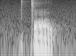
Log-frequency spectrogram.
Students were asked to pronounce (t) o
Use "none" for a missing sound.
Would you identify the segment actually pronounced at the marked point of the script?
tˤ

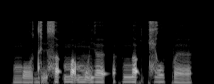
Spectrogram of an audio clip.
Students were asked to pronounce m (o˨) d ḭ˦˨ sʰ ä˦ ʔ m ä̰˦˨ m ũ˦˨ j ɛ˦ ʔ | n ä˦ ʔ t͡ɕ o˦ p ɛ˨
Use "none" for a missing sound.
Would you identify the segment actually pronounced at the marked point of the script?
o˨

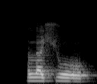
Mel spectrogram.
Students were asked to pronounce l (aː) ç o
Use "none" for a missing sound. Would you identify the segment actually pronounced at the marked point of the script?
a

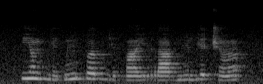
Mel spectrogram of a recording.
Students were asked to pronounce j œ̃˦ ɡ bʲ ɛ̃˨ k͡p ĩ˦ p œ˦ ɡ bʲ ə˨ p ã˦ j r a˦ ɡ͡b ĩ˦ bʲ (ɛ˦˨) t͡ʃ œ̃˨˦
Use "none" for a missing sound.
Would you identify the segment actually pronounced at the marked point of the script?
ɛ˦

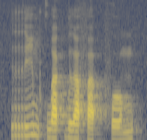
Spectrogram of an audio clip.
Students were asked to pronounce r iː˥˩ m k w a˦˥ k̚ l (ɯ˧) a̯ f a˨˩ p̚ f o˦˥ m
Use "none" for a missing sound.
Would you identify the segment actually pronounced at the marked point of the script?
ɯ˧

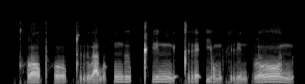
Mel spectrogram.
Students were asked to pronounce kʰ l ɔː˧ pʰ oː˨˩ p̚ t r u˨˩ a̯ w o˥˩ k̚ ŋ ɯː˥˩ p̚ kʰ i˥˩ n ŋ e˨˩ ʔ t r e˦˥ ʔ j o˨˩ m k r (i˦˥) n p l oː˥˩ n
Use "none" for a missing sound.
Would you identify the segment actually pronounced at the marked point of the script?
i˨˩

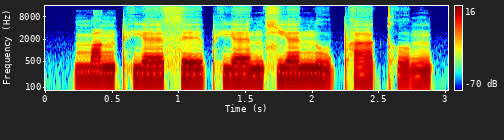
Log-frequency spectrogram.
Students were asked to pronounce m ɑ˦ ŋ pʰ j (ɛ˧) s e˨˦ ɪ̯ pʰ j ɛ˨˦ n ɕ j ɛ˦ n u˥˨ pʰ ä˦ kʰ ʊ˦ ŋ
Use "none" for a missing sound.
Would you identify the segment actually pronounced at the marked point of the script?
ɛ˨˦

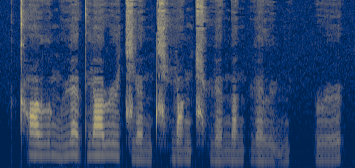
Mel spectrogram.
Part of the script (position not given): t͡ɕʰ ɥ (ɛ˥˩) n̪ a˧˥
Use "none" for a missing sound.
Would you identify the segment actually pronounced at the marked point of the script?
ɛ˧˥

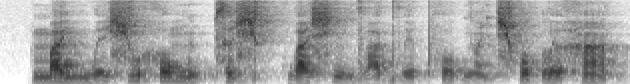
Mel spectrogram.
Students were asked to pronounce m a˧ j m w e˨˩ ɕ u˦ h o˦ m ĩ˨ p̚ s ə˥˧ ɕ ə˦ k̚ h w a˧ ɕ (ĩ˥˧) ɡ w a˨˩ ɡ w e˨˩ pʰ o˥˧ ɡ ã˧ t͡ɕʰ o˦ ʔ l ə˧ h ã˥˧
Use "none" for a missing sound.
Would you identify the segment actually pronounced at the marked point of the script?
ĩ˨˩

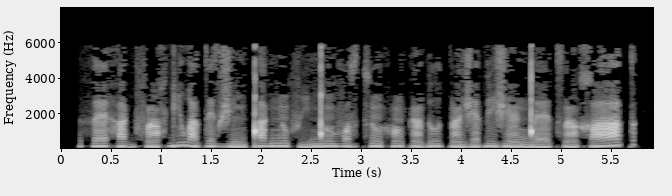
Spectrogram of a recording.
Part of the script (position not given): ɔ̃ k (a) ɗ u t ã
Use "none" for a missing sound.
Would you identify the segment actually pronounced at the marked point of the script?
ã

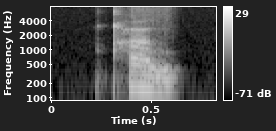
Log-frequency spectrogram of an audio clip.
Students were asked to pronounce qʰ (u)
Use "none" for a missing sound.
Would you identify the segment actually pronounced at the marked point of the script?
u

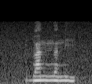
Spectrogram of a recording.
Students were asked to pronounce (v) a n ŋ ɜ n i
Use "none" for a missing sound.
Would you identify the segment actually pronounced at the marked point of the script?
b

